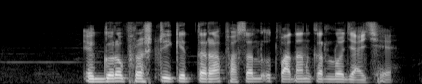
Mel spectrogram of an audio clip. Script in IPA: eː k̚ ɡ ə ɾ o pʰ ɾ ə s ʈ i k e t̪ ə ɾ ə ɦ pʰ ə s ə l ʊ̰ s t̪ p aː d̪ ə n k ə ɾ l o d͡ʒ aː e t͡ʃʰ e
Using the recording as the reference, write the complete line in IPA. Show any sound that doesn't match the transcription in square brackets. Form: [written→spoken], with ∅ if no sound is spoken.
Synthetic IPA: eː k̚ ɡ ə ɾ o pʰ ɾ ə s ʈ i k e t̪ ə ɾ ə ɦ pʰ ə s ə l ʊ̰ [s→∅] t̪ p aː d̪ ə n k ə ɾ l o d͡ʒ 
